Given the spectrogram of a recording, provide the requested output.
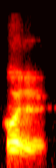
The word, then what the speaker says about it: whole: Makanya dinamakan whole language, bukan whole ya, tapi bacanya whole. W-nya hilang. Bacanya whole language.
